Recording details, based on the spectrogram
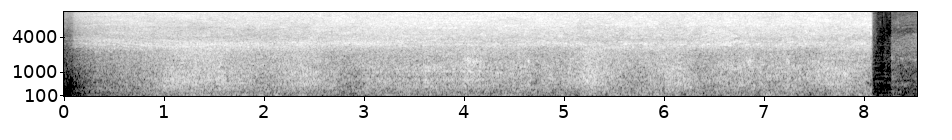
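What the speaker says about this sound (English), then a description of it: "I'm going to rinse the wheel off." A pressure washer rinses a dirty Audi R8 wheel, giving a steady broad hiss of spraying water, close and continuous, before it cuts off abruptly near the end.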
